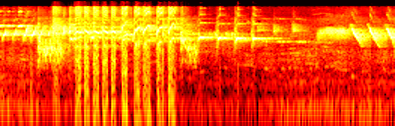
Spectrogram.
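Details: Song of the greater green leafbird, a natural recording used to lure young birds: a dense stream of rapid clicking and warbled notes, then thin level whistles and a series of quick descending slurred notes.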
